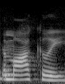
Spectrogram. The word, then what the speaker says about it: Immokalee: Immokalee, yes.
